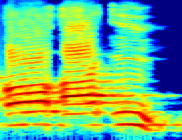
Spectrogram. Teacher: निरनानुसिक मतलब जिसमें निर जुड़ गया, अनुनासिक मतलब नाक, अर्थात निर मतलब नहीं, जिसमें केवल या मौखिक स्वर बोलते हैं जिन स्वरों को उच्चारण में हवा केवल मुंह से निकलती है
